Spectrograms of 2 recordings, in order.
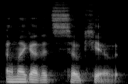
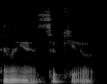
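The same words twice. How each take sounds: First: Soft, low little voice, imitated; a small, quiet mimicked voice; little put-on voice. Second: Very soft, low echo of a little voice; unconscious parroting, tiny and hushed; under the breath. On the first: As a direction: lightly imitate her cutesy little voice, softly. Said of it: "put on the little voice". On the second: Retold or imitated. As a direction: mimic it under your breath, barely audible. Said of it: "under my breath".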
